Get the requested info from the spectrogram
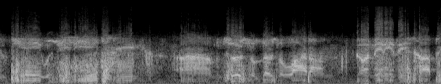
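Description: Speech only: a voice talking continuously, with a thin sound lacking the highest frequencies.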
